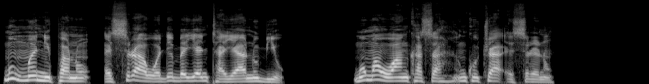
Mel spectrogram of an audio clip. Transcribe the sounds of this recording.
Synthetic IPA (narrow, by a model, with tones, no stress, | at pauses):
mʊ̃˦m̩˦mã˦nĩ˨pʰa˦nʊ̃˦ɛ˨sɪ˦ɾa˦a˨wɔ˨dɪ˦bɛ˦jɛ˦n̩˦tʰa˨jaː˦nʊ̃˦bi˨o̰˨ | mʊ̃˦m˦mã˦wɔ˨ã˦ŋ̩˦kʰa˦sa˦ŋ̩˦kʰʊ˦t͡ɕᶣa˦ʔɛ˨sɪ˦ɾɪ˦nʊ̃˦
